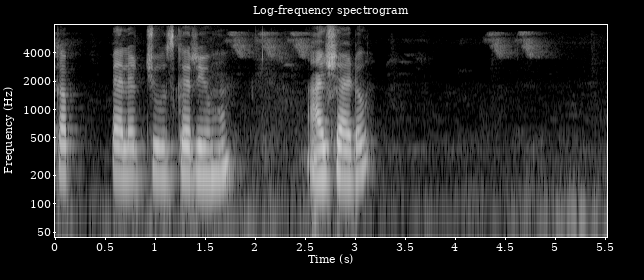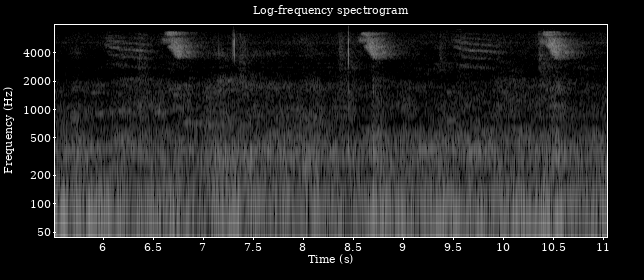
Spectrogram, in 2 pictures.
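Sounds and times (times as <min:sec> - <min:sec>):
bird chirping: 0:01.0 - 0:07.6, 0:08.4 - 0:11.0
soft clicks: 0:06.3 - 0:07.6, 0:08.3 - 0:09.5.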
